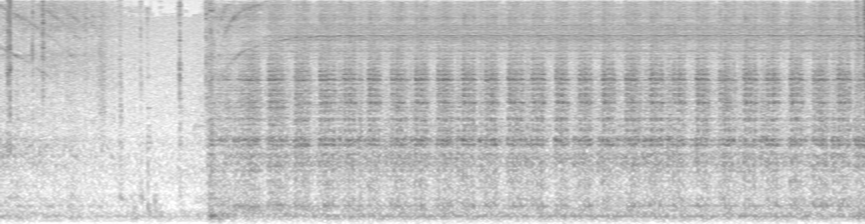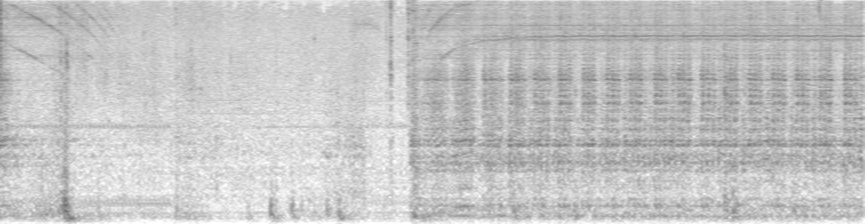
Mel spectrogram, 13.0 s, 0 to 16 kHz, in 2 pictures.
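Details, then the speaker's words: Subaru Forester with a broken timing belt, lower idler bolt rigged just to test: starter spins the engine quickly and evenly in two long bursts with no resistance, no compression pulses and no firing; all valves bent, heads needed. "and there you have it the sound of no compression the sound of bent valves so our Friday the 13th is complete with not getting lucky on this engine and having all bent valves"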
